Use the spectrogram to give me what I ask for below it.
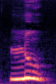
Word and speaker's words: loup: Chez moi, les loups sont à nos portes. Alors, attention, ici, c'est l'animal, hein, un animal, le loup, hein, d'un canidé, je crois. Loup, on ne prononce pas le P, hein, comme coup.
